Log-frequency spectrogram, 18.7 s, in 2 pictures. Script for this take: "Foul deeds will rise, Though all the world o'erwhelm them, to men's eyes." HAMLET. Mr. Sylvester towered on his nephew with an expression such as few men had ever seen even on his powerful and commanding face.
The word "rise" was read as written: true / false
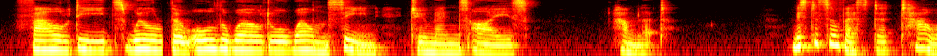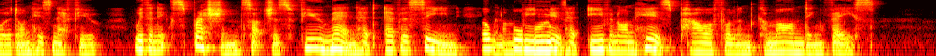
false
